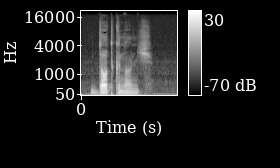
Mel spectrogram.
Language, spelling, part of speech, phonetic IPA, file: Polish, dotknąć, verb, [ˈdɔtknɔ̃ɲt͡ɕ], Pl-dotknąć.ogg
